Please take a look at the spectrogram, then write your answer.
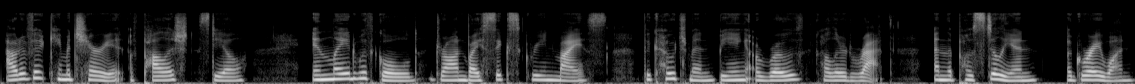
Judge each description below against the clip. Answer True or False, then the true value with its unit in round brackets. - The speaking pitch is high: True (200 Hz)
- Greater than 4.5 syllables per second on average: False (4.4 syllables/s)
